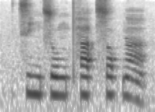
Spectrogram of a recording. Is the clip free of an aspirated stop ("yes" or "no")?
no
